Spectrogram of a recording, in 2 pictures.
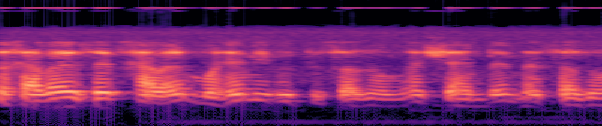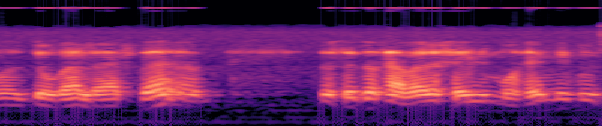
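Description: A caller speaking over a phone line: narrow, thin telephone-quality speech with a steady faint tone and low hum behind it, pausing briefly twice.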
